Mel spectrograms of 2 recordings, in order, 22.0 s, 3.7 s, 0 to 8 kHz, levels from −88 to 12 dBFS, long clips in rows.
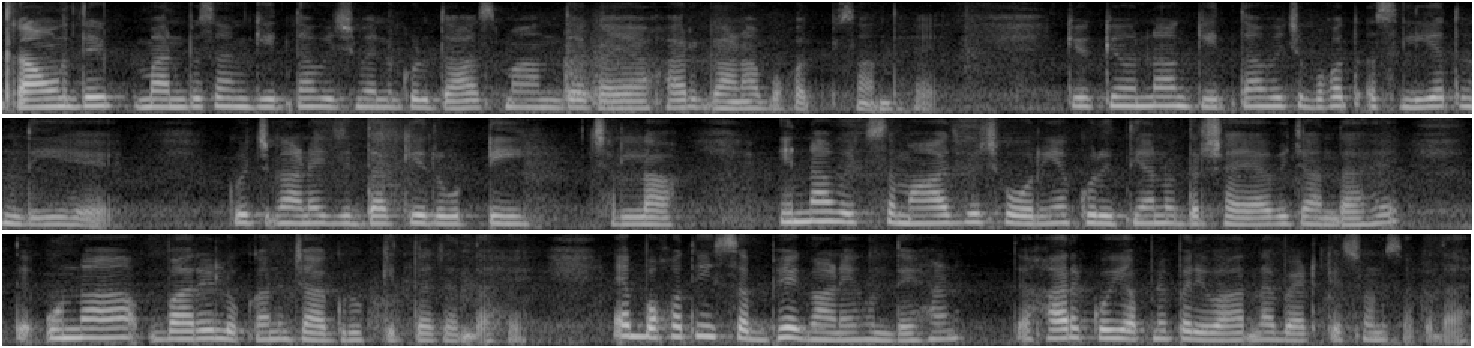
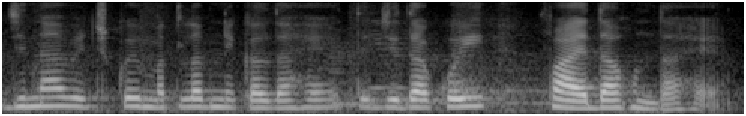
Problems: constant background noise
